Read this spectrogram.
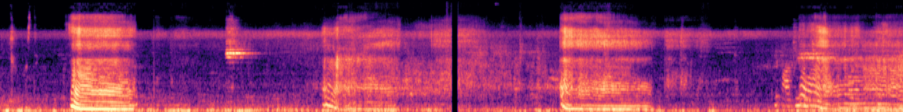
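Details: Loud, rough, rattling breaths about every five seconds during sleep, with steady room noise between; snoring.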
